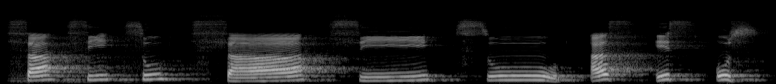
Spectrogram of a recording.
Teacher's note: इसमें सीटी की आवाज़ नहीं आनी चाहिए। अच्छा, सीन पर जब आ जाएंगे तो सीन में सीटी की आवाज़ आएगी, तो ये सा से मुख्तलिफ हो जाएगा।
